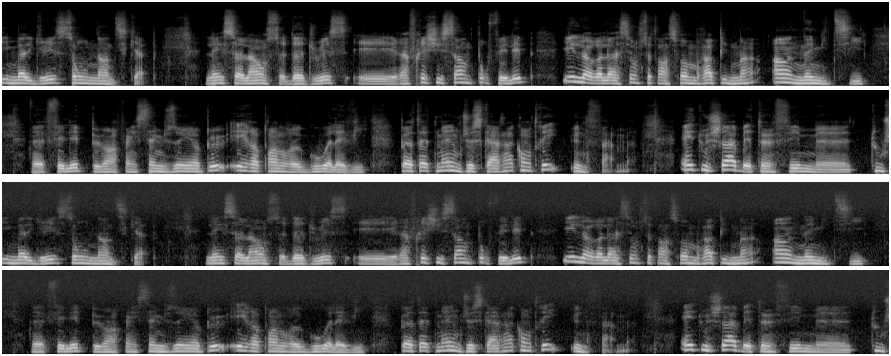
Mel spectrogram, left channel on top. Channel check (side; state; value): right; noise; hiss, 20 dB below the sound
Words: malgré son handicap. L'insolence de Driss est rafraîchissante pour Philippe et leur relation se transforme rapidement en amitié. Philippe peut enfin s'amuser un peu et reprendre goût à la vie, peut-être même jusqu'à rencontrer une femme. Intouchable est un film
